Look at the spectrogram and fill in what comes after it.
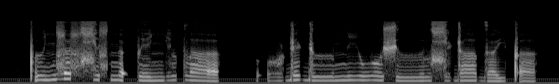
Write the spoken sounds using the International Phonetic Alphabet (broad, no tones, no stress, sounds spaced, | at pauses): pʼ ɯ ɲ ɮ œ ɬ ɕ ɨ ɬ n œ ʔ p e ɲ e̤ l p l ɐː | ʔ o̤ ɖ e ɖ ɯː n̪ i w o ʃ ɯː l ɕ e̤ ɖ ɐː d̪ œ j pʼ ɐ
